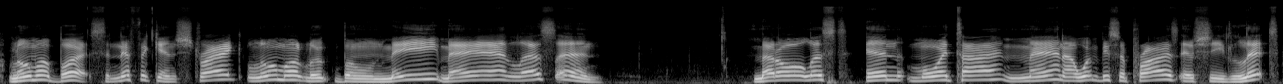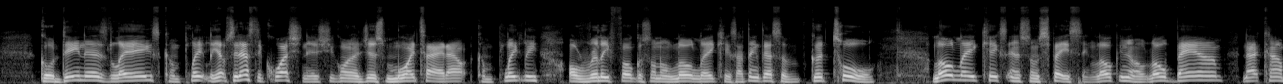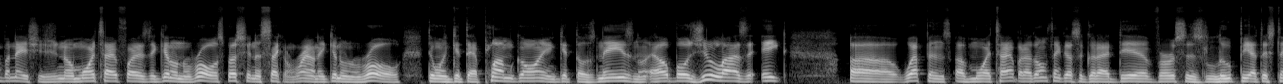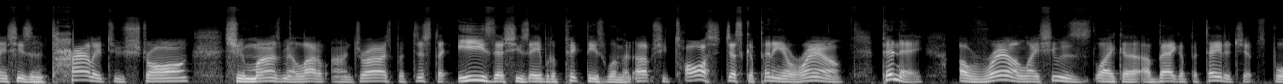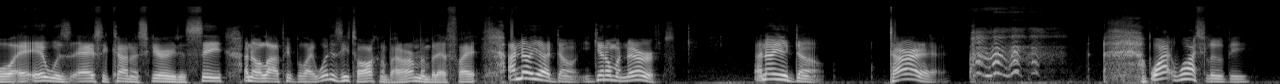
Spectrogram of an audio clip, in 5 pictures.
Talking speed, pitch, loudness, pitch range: 195 wpm, 145 Hz, -18 LUFS, 130-175 Hz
